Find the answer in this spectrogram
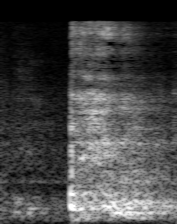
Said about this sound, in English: And I'm sorry I'm coughing into that mic, but I can't speak, but it's right there.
